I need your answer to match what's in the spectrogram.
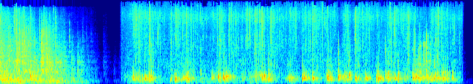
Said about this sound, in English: But before she could do so, somebody kicked the door open.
